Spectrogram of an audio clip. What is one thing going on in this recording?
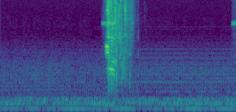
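A game menu confirms a choice with a short, bright whoosh.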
